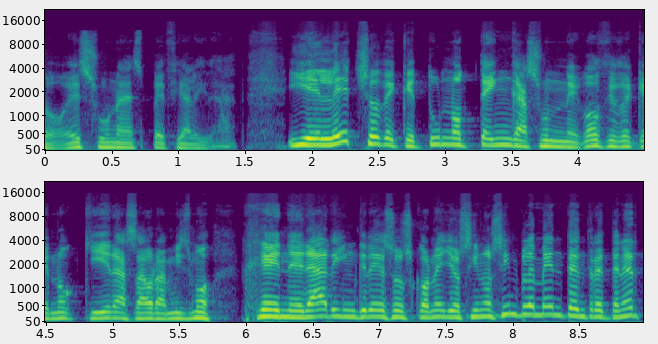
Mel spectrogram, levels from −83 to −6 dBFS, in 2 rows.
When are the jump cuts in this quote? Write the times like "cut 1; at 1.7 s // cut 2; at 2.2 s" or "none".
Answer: none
